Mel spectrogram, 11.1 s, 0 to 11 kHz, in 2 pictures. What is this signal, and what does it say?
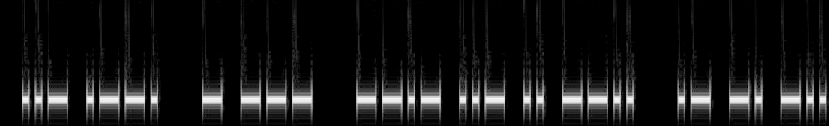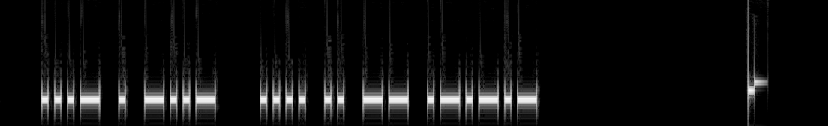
Morse code, heard as a keyed tone, about 27 wpm, 700 Hz. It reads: UP TO QUIZ AND VEX HIM.
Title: Pangram Challenge v2 - 28wpm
